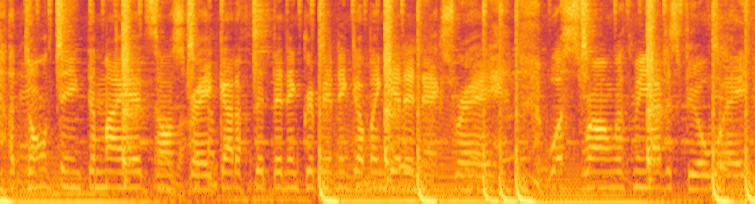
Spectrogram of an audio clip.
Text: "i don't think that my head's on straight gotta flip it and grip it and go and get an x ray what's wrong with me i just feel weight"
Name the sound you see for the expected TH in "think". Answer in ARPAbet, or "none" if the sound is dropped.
TH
